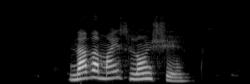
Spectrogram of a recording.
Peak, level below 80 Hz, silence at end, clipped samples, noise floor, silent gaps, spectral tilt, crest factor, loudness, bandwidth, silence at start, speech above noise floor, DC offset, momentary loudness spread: -6 dBFS; -82 dBFS; 0.65 s; under 0.1%; -73 dBFS; none; -5.5 dB/octave; 22 dB; -24 LUFS; 11 kHz; 0.7 s; 49 dB; under 0.1%; 15 LU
